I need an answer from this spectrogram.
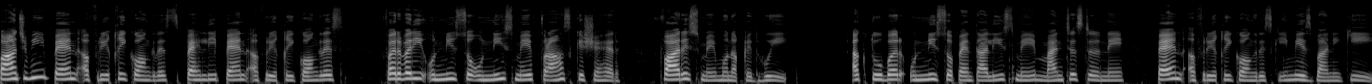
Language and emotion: Urdu, neutral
